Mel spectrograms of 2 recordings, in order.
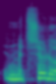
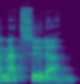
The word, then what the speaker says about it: Matsuda: kencha mitsudo and Lawrence mitsudo have I got that pronunciation right yeah matsuda matsuta okay um and who would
